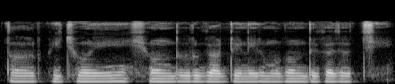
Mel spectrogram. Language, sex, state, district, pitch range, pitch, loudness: Bengali, male, West Bengal, Alipurduar, 130-135 Hz, 135 Hz, -17 LUFS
